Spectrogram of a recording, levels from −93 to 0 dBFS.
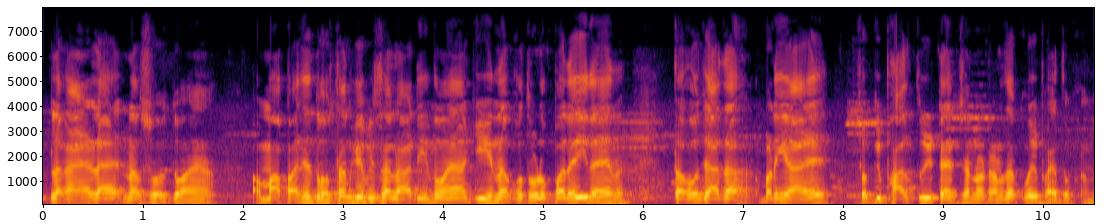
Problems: constant background noise, echo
